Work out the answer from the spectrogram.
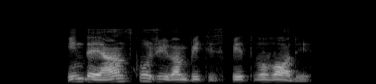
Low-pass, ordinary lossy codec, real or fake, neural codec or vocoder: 5.4 kHz; none; real; none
